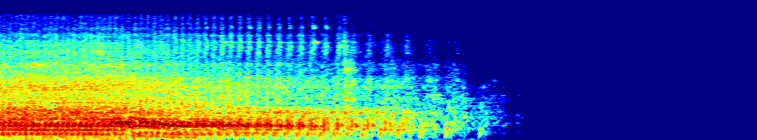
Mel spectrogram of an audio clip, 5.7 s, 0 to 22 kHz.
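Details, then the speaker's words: Honda GX390 single in 2005 Chuck Wagon 4x4 UTV after head gasket, valve lapping and main jet replacement: uneven, lumpy chuffing just under four beats a second before dying, unaffected by idle screw; rough idle, owner suspects misfire. "I think it's a misfire is what's going on uh it seems to still be idling rough and I really don't make any difference when I'm changing the idle pin"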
